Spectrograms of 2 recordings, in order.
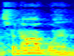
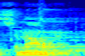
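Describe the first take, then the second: First: A G sound is heard in the middle. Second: No G sound is heard in the middle. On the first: The speaker calls it wrong. "Not Sinaguan" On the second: The speaker calls it right. "the G is kind of silent"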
